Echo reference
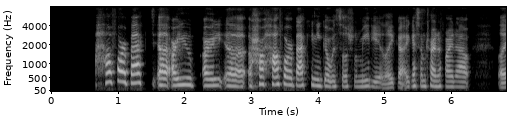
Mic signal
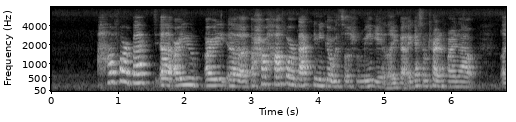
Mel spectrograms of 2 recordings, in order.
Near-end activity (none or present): none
